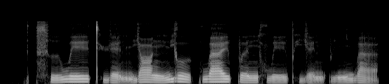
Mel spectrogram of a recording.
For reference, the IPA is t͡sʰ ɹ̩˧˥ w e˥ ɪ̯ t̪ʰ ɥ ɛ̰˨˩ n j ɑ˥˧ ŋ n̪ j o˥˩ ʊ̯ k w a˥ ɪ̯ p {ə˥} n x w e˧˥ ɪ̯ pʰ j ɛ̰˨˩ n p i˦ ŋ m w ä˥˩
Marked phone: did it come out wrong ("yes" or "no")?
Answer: no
